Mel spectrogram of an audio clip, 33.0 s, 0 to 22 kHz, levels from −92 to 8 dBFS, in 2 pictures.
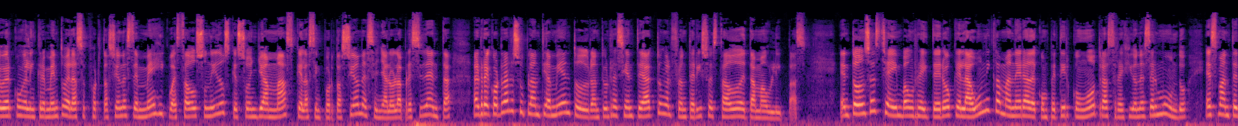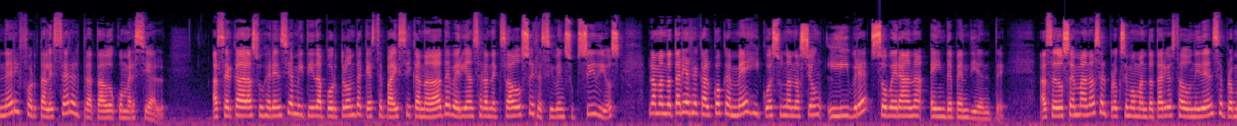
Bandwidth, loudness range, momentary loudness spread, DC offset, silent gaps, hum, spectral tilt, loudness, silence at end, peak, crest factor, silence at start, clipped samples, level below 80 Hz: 15.5 kHz; 4 LU; 9 LU; under 0.1%; none; none; -1.5 dB/octave; -17 LUFS; 0 s; 0 dBFS; 18 dB; 0 s; under 0.1%; -44 dBFS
